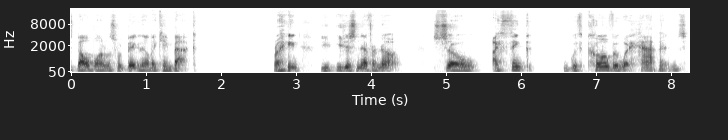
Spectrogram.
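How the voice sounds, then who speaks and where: A man's voice: medium pitch, a little mellow, breathy edge. A man in his fifties with a Boston accent, a fitness coach talking as a podcast guest, stressing his points by repeating phrases. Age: 50s. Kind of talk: casual podcast chat.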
